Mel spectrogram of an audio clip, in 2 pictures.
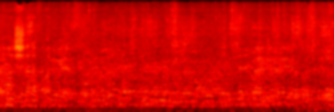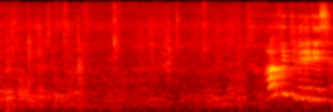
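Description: Many people murmur and chat in a large room.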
